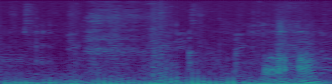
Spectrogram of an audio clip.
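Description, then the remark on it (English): A domestic cat, Vincent Kennedy McCat the first, purrs in a dining room, a steady low rumbling vibration that continues throughout with a rhythmic pulsing texture, and a brief voice-like sound rises over it near the end. “He's really purring.”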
